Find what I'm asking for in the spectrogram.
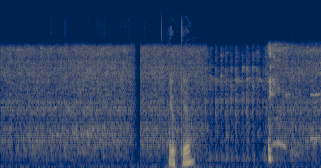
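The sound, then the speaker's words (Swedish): Dishes being washed in a kitchen: a steady rush of running water with scattered clinks and clatters, and a voice briefly calls out partway through. “Du får sluta diska nu för fan.”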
